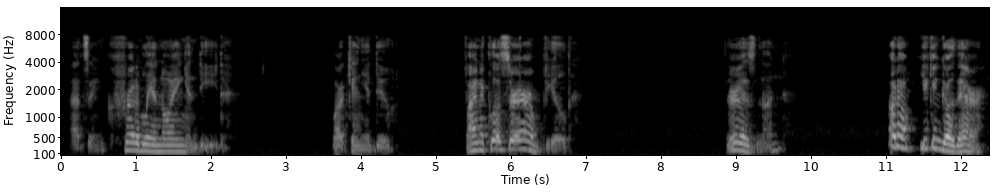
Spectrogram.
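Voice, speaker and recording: A man talks slowly through a strategy game, musing aloud and talking to his units. His voice sits a little high for a man. The lo-fi mic sounds dull, and mouse clicks tick in the background. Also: vocal fry, a bit bright. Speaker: gameplay commentator. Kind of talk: casual strategy game commentary.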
